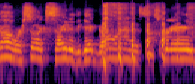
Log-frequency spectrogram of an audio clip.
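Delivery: high-pitched, gushing imitation of eager clients; mock excitement. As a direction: act thrilled to get the job going. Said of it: "Everyone's like".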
